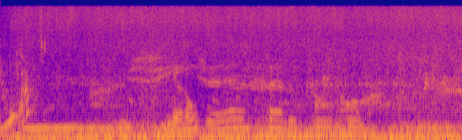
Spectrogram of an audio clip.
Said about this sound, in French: Dans la salle de bain, nous écoutions un chanteur sous sa douche.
